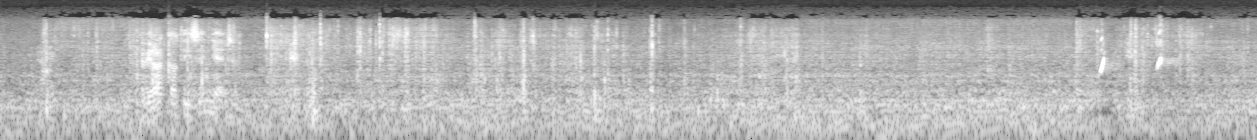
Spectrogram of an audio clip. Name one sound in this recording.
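Papers rustle and shuffle.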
